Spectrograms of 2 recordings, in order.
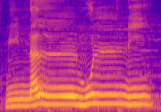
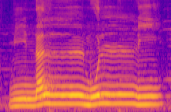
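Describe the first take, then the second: Both takes have the same delivery.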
